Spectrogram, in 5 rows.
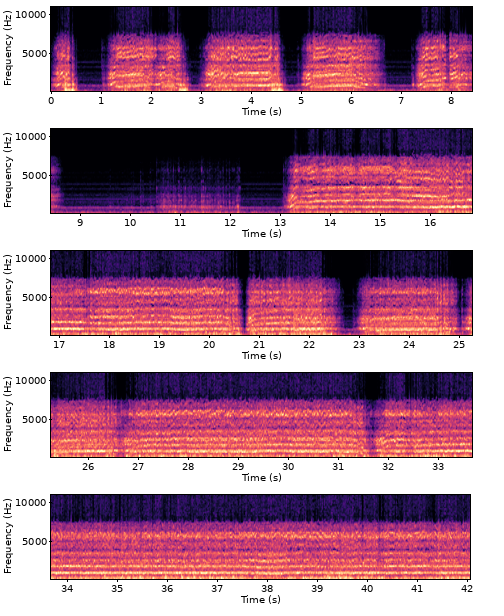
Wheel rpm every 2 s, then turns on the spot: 20, 110, 140, 110, 60, 10, 30, 220, 220, 230, 180, 140, 140, 140, 210, 200, 180, 230, 230, 230, 230.
10-12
